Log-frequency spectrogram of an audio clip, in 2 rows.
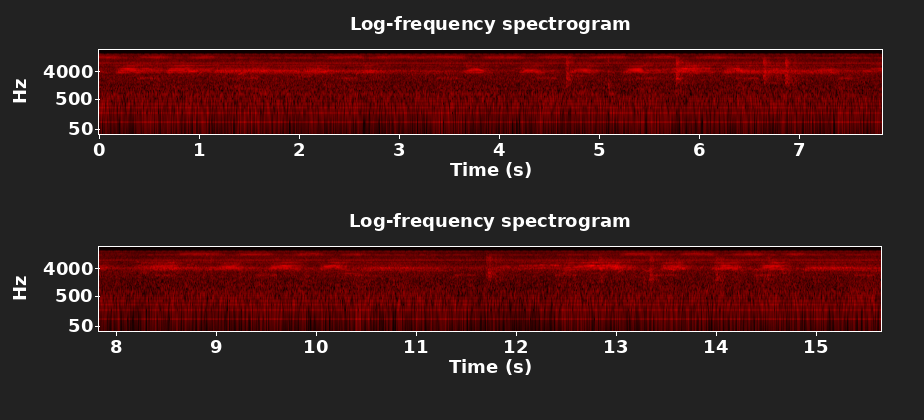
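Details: Robust cicada (minmin-zemi) recorded on 24 July 2016: rhythmic, pulsing high buzz with repeated bursts roughly three per second, set against steady broadband hiss and occasional sharp clicks.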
